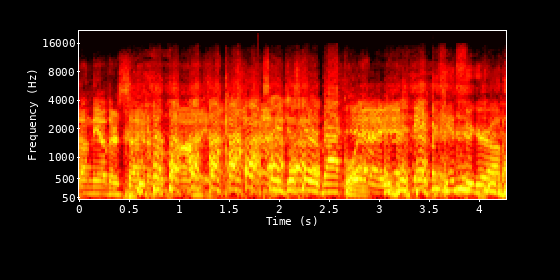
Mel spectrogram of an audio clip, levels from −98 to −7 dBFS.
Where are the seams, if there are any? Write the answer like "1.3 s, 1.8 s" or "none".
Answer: 1.8 s, 3.5 s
